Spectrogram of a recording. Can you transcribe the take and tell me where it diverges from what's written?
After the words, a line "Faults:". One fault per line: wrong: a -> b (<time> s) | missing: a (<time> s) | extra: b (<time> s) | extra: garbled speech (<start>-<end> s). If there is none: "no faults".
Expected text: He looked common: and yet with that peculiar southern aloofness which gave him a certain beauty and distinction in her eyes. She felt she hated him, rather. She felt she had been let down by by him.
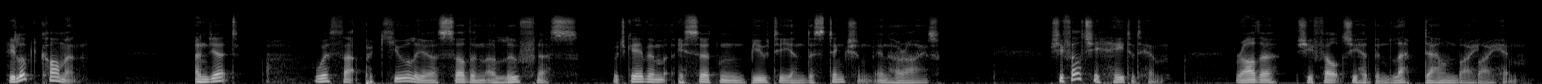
He looked common: and yet with that peculiar southern aloofness which gave him a certain beauty and distinction in her eyes. She felt she hated him, rather. She felt she had been let down by by him.
Faults:
no faults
